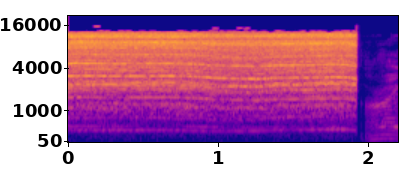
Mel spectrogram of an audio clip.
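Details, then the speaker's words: Diatone Taycan 25 cinewhoop on an 850 mAh 4S battery with a Caddx Vista, after 3D-printed duct sleeves closed the gap between ducts and props: a steady, even high whine with no rattle or buzz, lower and quiet enough to fly around people. "notice the cone is lowered and not as loud i can fly this around people and you might not get much"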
